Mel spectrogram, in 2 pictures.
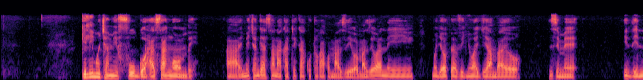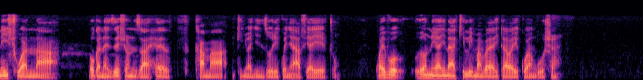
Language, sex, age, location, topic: Swahili, male, 25-35, Kisumu, agriculture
